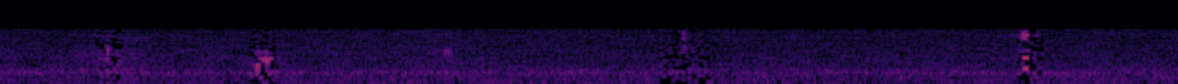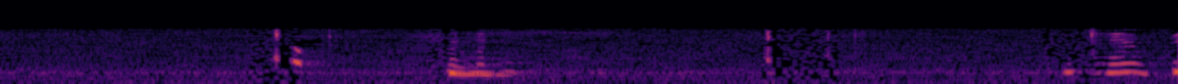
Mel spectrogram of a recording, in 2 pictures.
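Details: A newborn's first hiccups outside the womb: soft, sharp hiccups, about six in twelve seconds, over steady room noise.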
